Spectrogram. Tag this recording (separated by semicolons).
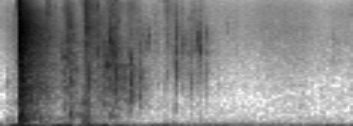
bottle; hit; splash; water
